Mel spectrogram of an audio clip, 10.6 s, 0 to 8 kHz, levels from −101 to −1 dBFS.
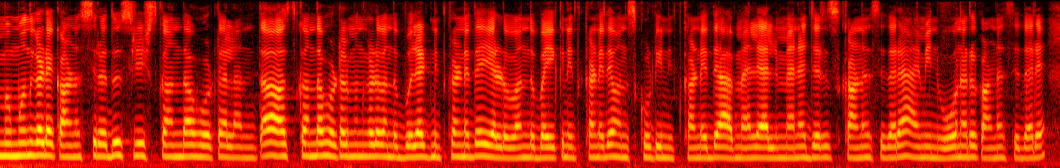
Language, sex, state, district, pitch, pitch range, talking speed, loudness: Kannada, female, Karnataka, Dakshina Kannada, 200 Hz, 190-215 Hz, 160 wpm, -36 LUFS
